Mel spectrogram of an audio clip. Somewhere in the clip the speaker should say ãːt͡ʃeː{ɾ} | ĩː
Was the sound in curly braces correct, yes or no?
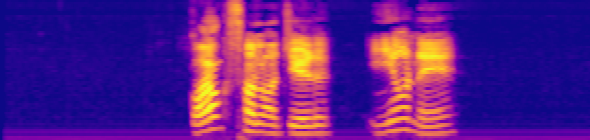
no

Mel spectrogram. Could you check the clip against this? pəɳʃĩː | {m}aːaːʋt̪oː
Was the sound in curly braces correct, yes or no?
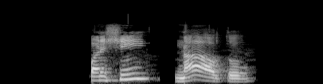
no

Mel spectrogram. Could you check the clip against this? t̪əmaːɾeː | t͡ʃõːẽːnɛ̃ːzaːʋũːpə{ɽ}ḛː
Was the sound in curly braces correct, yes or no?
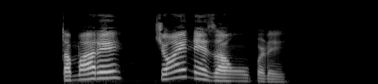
yes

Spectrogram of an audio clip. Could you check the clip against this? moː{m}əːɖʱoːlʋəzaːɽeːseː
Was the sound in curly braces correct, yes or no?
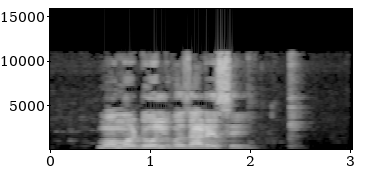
yes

